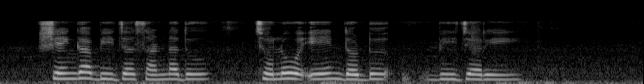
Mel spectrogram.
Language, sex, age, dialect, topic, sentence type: Kannada, female, 18-24, Northeastern, agriculture, question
